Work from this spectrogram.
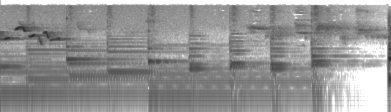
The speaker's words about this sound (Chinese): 现在，钟先生无论走到哪里，都会有鸟叫声跟着。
